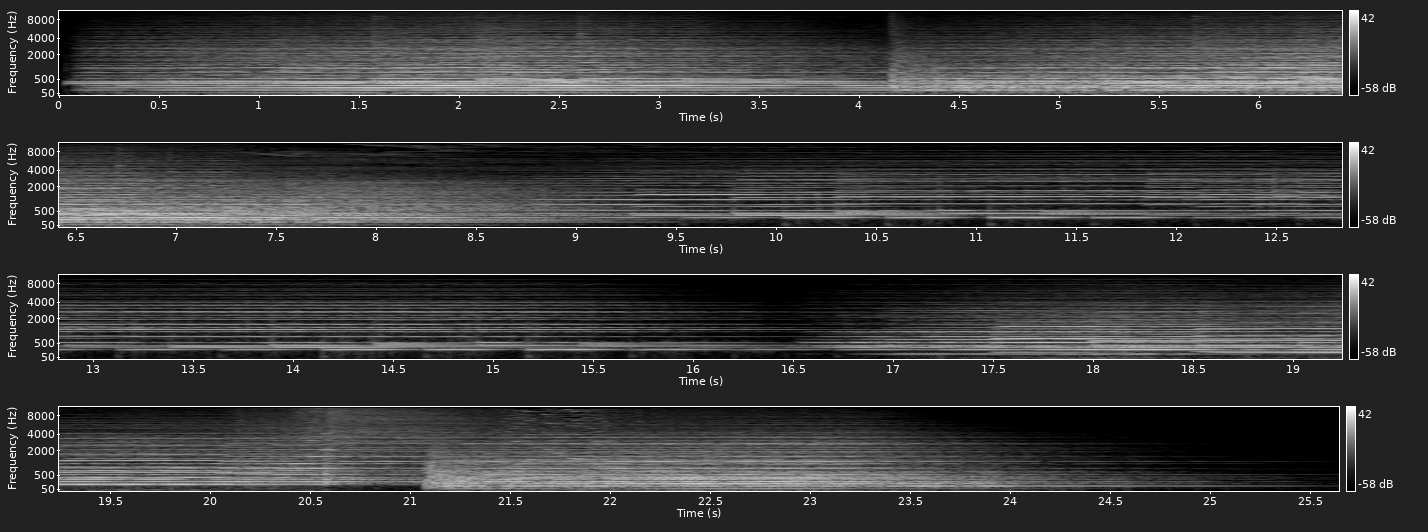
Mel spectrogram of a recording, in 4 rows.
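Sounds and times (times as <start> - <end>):
Egyptian mood game music: 0.0 - 24.6.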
